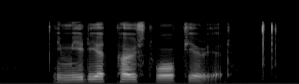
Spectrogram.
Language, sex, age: English, male, 21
